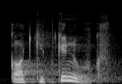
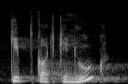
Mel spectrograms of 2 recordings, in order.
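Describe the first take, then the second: First: It is said as an exclamation, falling at the end. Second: It is said as a question, rising at the end.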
